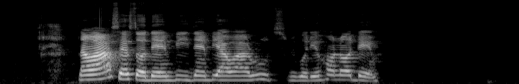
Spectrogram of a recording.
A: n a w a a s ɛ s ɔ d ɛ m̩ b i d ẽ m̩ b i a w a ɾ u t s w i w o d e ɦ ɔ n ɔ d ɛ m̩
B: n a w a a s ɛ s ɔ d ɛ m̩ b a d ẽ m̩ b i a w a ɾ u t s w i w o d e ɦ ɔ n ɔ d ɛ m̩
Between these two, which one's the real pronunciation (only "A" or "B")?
A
